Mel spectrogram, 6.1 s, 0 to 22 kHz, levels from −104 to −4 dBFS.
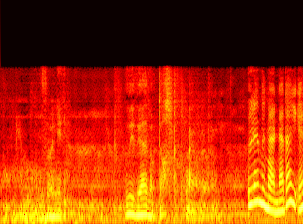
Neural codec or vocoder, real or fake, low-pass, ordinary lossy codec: codec, 16 kHz, 1 kbps, FunCodec, trained on LibriTTS, 50 frames a second; fake; 7.2 kHz; none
